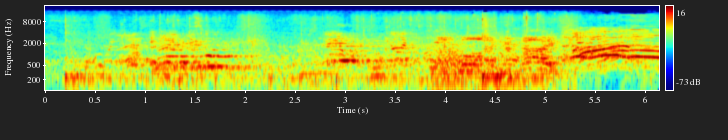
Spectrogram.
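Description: Spectators' voices talking and calling out over the hoofbeats of polo ponies on the arena's dirt footing. Near the end there is a loud, long cry that rises and falls in pitch.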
